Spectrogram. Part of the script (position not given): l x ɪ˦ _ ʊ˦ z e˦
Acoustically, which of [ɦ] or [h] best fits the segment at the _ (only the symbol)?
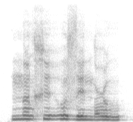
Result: ɦ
